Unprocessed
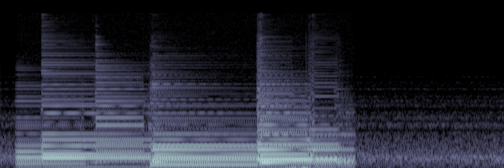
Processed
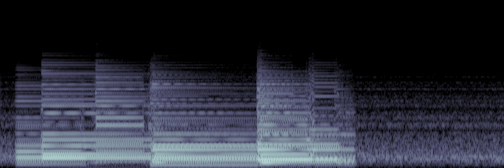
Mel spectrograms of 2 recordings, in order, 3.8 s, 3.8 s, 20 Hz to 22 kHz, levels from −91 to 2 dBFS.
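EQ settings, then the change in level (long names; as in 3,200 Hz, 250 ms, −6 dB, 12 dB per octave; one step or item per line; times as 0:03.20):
high-pass filter 210 Hz 12 dB per octave
low-pass filter 3,300 Hz 24 dB per octave
+5.0 dB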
